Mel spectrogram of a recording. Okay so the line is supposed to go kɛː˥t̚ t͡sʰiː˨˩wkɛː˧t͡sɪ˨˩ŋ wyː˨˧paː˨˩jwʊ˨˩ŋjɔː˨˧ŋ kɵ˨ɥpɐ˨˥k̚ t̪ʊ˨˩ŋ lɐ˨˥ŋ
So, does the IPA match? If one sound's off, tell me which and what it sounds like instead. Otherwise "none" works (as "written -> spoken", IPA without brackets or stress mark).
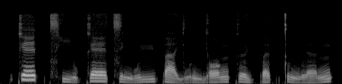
none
